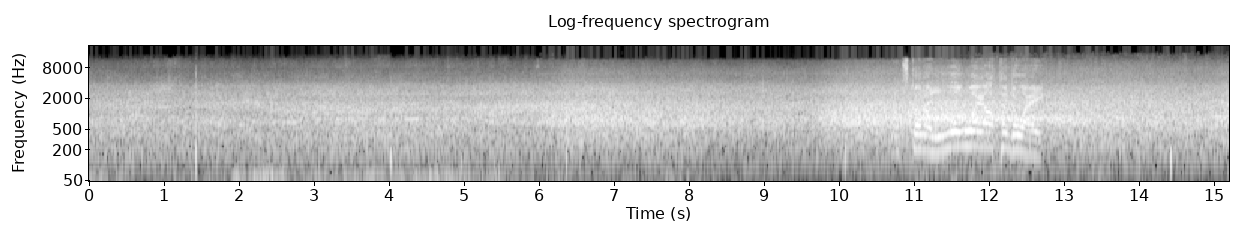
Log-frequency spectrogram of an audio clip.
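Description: A stadium crowd roars and murmurs steadily, swelling loudly for a moment.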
